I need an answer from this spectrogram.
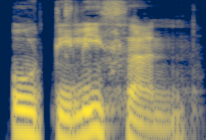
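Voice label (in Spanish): "utilizan", Spanish; mekanta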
